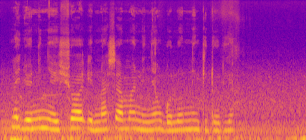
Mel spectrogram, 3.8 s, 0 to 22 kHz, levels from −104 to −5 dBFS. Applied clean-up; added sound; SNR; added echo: none; Gull, seagull / Ocean + Piano; 10 dB; none.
